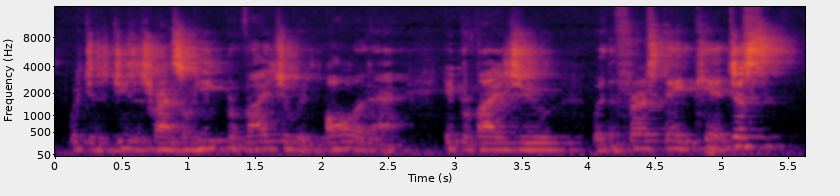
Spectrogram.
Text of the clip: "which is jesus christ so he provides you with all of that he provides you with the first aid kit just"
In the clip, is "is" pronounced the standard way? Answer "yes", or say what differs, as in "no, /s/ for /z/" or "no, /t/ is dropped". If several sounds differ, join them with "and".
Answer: yes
